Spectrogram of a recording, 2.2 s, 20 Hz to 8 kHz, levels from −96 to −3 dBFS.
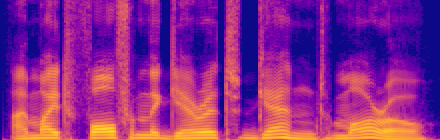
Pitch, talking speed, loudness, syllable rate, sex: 150 Hz, 245 wpm, -17 LUFS, 5.7 syllables/s, male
